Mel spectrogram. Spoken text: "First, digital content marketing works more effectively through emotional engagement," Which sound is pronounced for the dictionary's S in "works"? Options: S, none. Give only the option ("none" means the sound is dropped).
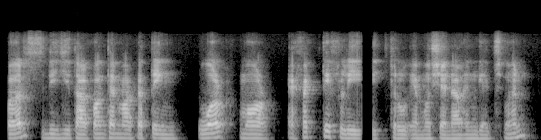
none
